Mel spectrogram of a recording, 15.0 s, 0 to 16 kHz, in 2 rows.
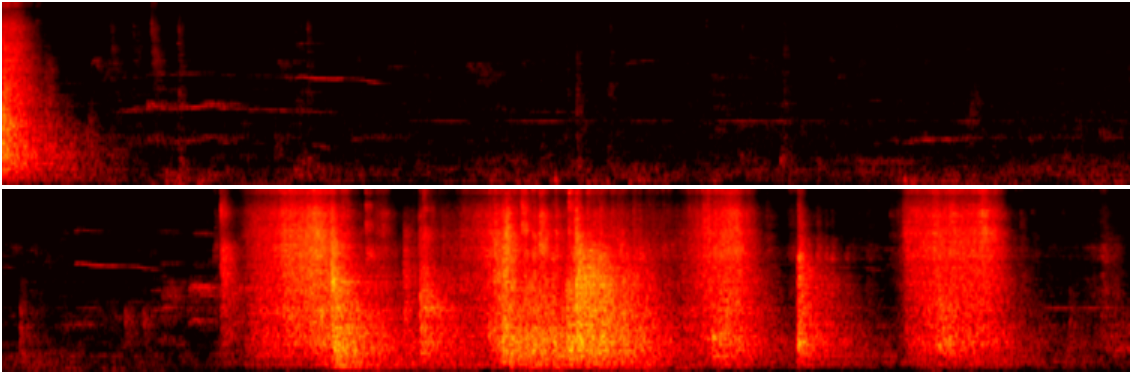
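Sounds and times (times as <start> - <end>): metal roofing sheet scraping: 0.0 - 0.8, 9.0 - 15.0.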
